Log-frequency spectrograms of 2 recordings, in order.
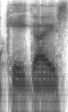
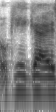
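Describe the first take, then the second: First: The voice is flat and low in energy. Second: The voice is lively and high in energy. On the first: The speaker calls it wrong. "it cannot be" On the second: The speaker calls it right. "dapat ang ang energy natin"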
